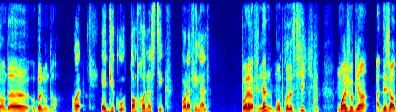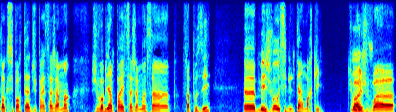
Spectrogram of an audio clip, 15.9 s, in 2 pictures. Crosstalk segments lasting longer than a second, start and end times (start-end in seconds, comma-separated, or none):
none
